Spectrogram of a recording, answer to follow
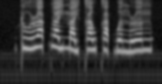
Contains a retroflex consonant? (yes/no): yes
